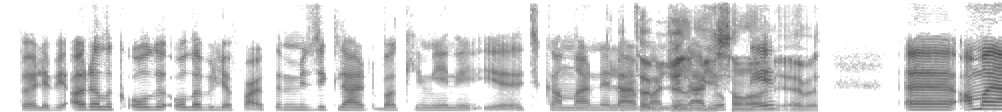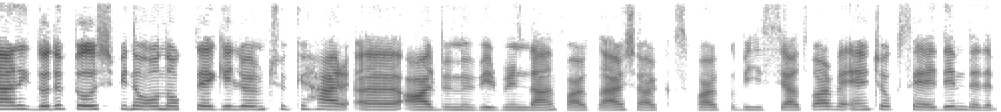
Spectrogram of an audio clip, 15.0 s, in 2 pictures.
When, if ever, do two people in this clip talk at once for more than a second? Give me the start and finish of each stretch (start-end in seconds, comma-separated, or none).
4.6-5.8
